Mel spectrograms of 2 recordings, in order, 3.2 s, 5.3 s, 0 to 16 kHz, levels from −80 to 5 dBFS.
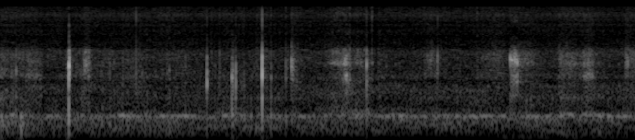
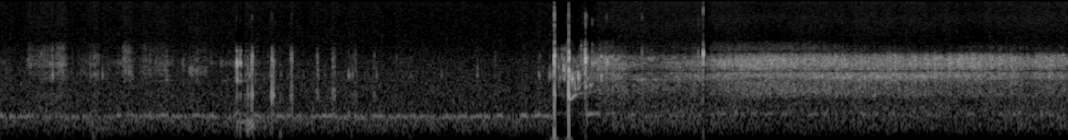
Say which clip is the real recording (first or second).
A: second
